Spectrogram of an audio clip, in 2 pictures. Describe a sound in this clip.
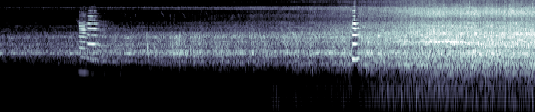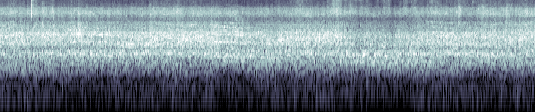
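A long freight train approaches and then rumbles and clatters past close by, growing steadily louder.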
